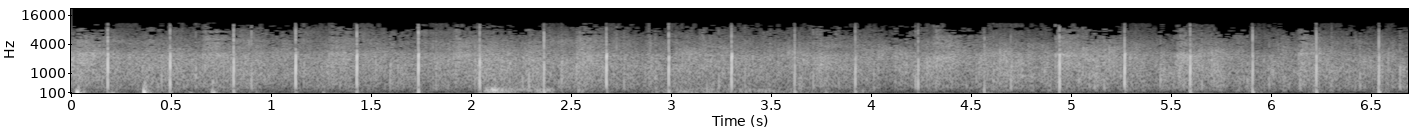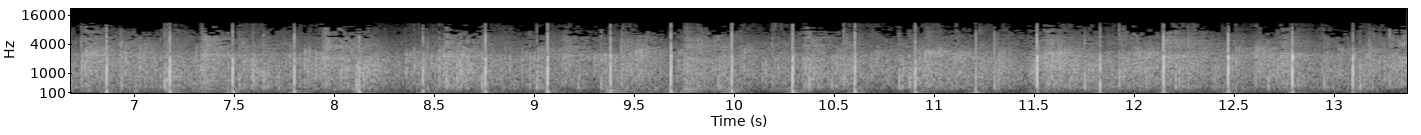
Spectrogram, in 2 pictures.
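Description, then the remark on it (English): A crowd claps to thank God for his word, clapping steadily for over thirteen seconds, a dense, even patter of many hands with sharp individual claps standing out, and no voices rising above it. “Let's thank God with our hands over his word.”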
